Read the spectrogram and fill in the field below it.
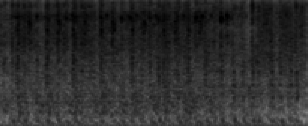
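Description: Rapid automatic gunfire from shooting zombies in a CS:GO zombie escape match, a loud, dense, continuous burst of close shots without pause.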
